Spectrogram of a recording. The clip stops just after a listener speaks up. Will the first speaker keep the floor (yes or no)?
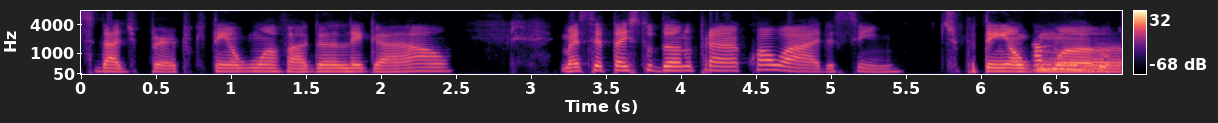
yes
